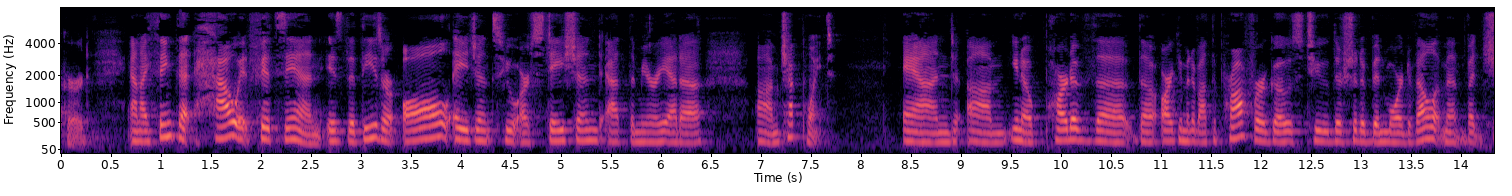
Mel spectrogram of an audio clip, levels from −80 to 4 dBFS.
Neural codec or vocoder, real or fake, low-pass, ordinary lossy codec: none; real; 7.2 kHz; AAC, 48 kbps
